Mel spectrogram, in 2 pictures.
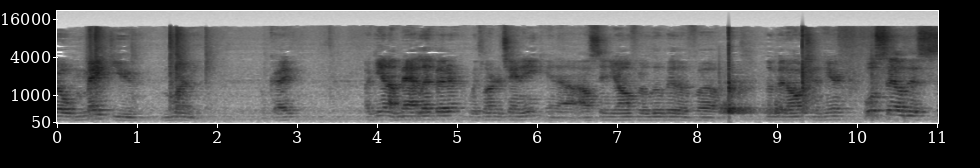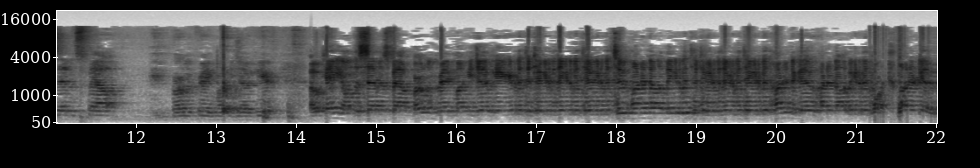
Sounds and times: Speech: 0:00.0 - 0:01.9, 0:02.6 - 0:03.1, 0:03.9 - 0:22.0.

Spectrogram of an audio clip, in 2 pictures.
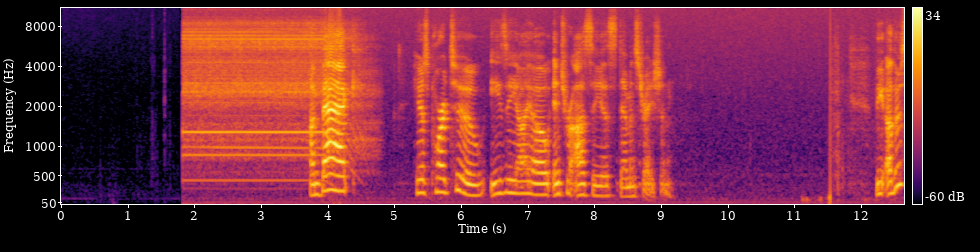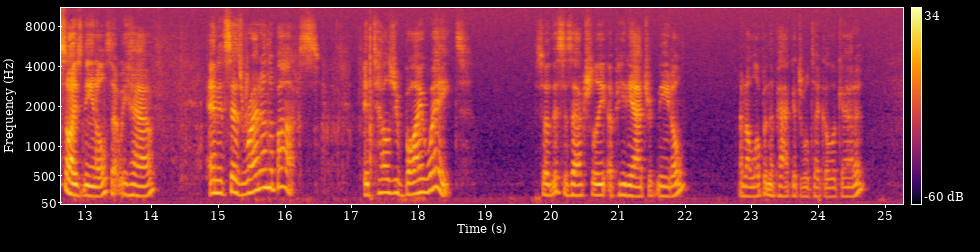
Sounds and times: Dental drill, dentist's drill: 0:01.8 - 0:04.8
Speech: 0:05.3 - 0:09.2, 0:12.2 - 0:14.1, 0:14.8 - 0:16.6, 0:17.2 - 0:18.8, 0:19.8 - 0:22.1, 0:22.8 - 0:24.8.

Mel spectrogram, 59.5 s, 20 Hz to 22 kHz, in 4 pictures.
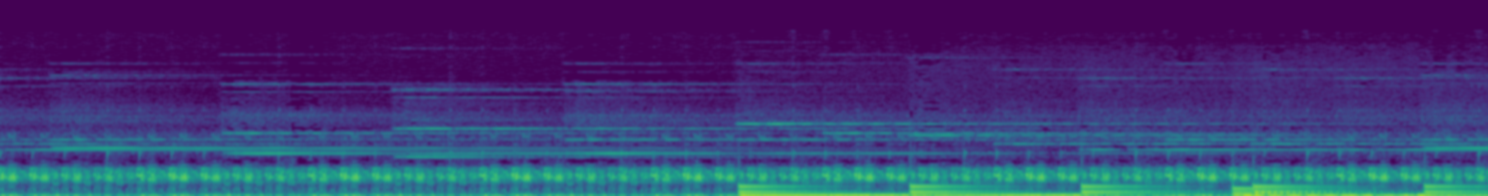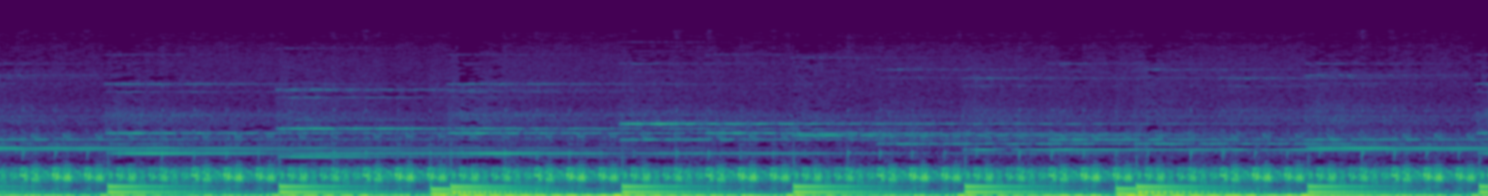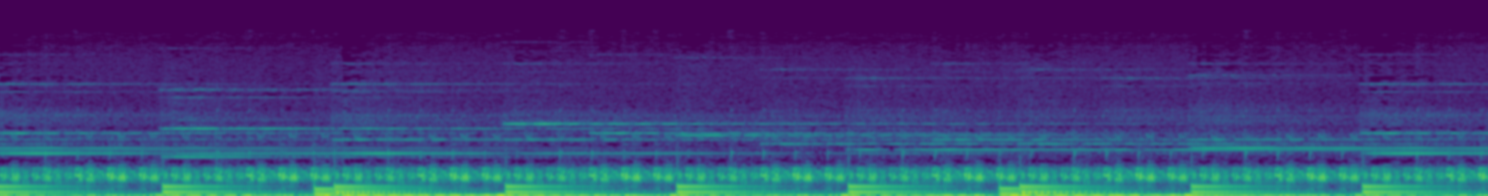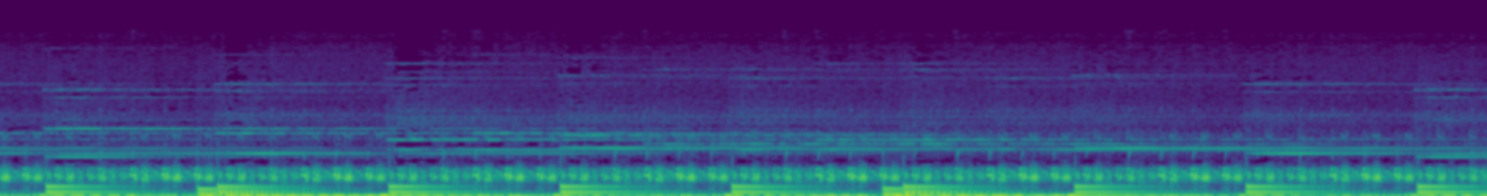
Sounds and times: Electronica: 0:00.0 - 0:59.5.

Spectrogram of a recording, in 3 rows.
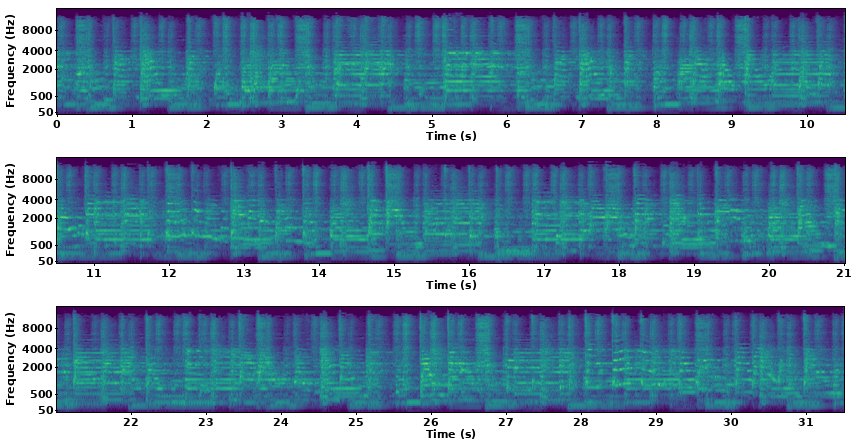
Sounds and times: Electric guitar: 0:00.0 - 0:31.5.

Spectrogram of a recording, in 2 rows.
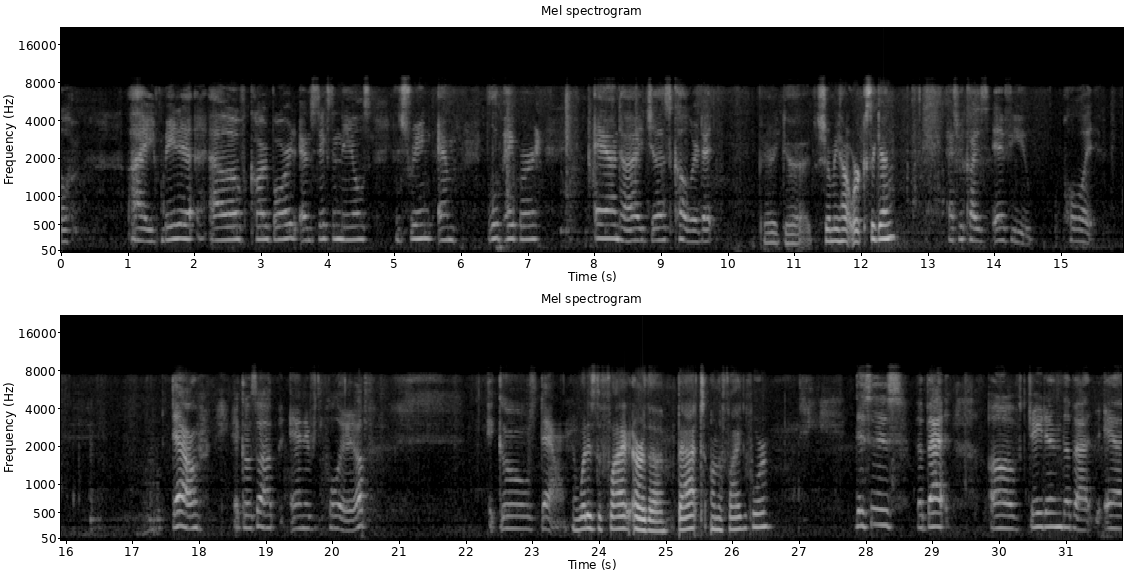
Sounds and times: Speech: 0:10.5 - 0:12.6, 0:22.4 - 0:26.6.

